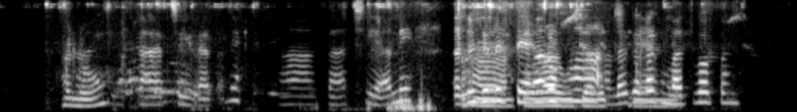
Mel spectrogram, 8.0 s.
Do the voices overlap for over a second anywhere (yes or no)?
yes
